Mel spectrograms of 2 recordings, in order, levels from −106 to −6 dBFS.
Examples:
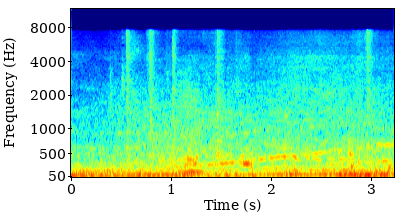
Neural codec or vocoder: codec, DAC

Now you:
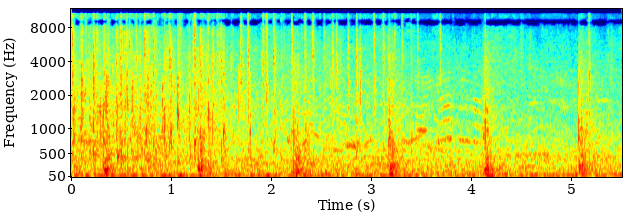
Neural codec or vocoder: vocoder, Vocos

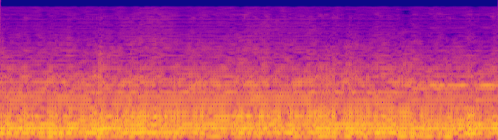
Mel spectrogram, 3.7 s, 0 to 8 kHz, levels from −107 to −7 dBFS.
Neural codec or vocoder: vocoder, HiFi-GAN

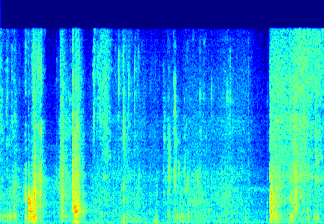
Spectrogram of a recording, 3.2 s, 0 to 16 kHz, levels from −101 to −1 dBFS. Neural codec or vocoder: vocoder, BigVGAN v2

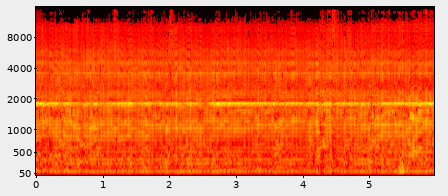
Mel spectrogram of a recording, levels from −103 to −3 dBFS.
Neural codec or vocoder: vocoder, BigVGAN v2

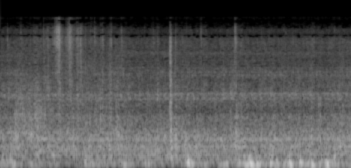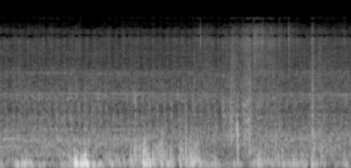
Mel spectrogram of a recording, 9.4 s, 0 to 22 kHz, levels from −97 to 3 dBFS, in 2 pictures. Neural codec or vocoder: none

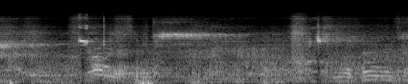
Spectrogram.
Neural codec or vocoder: codec, SNAC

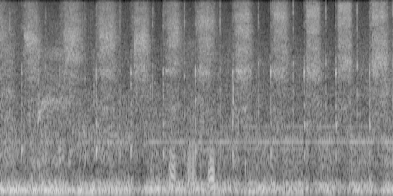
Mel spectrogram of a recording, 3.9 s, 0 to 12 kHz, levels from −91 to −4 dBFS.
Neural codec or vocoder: none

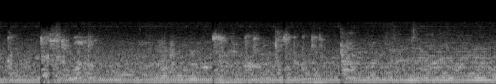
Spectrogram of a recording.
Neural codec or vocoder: none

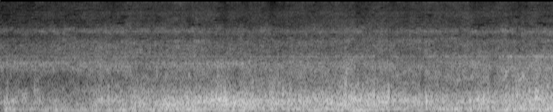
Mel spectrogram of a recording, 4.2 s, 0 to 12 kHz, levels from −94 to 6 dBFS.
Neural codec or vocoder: codec, HILCodec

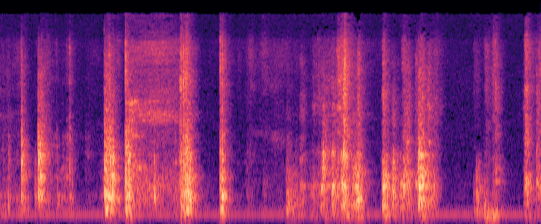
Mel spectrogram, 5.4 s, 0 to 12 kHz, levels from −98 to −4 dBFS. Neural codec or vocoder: none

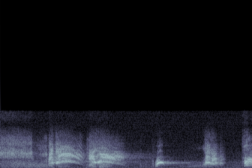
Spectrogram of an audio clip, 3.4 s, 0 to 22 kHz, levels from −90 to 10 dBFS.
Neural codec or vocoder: none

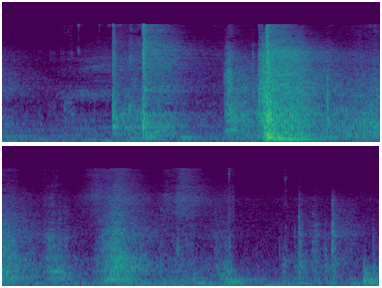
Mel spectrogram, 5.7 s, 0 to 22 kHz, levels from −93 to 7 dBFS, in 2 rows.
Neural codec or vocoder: none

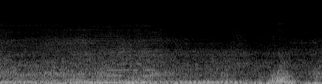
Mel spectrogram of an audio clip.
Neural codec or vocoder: codec, SNAC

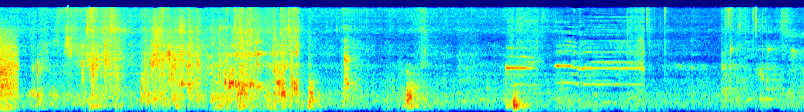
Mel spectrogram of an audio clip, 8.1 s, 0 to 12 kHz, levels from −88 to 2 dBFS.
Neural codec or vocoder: codec, SNAC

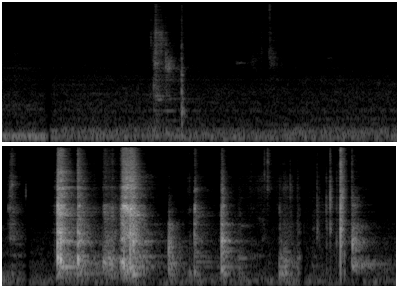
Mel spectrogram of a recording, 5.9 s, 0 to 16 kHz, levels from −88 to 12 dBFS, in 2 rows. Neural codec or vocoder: autoencoder, DAC-VAE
